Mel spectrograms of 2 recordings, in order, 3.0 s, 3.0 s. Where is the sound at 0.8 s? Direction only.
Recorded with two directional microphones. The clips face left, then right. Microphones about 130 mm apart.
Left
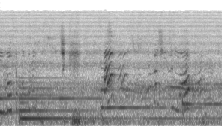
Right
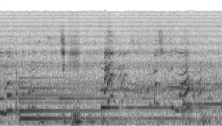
40° right (ahead or behind).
